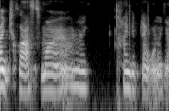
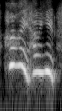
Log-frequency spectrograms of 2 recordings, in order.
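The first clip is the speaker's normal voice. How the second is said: cheery shop greeting; 10 semitones higher, 3 dB louder than usual. Retold or imitated. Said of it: "She's like".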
